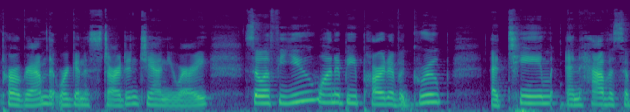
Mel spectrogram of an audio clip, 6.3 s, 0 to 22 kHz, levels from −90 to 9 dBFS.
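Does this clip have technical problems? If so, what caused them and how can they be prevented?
No, there are no audible technical faults in this speech recording, so nothing needs preventing.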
